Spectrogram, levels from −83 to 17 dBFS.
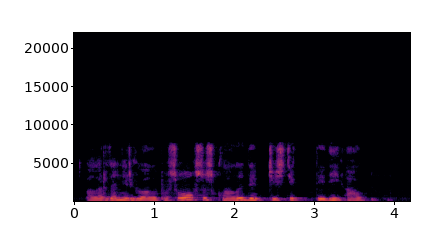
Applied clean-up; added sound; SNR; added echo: none; none; none; reverberation time 0.2 s.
